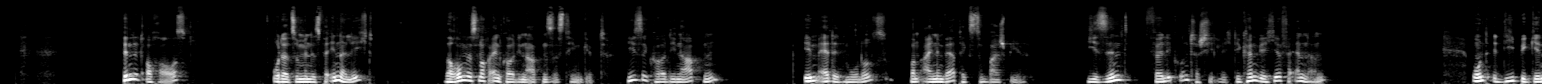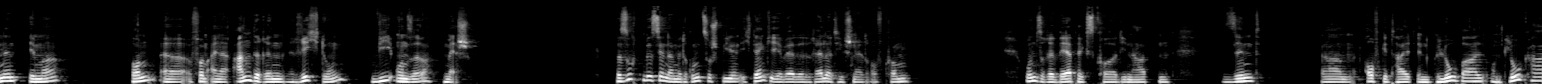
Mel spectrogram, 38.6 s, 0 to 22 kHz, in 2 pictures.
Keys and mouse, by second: 1.3 click, 2.4 g, 2.8 click, 5.0 Tab, 5.7 click, 11.5 click, 14.6 g, 15.1 click, 17.1 g, 17.5 click, 21.2 g, 23.0 click, 23.8 click, 24.1 g, 24.4 click, 26.9 g, 28.6 click, 37.6 click.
